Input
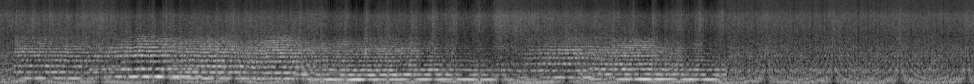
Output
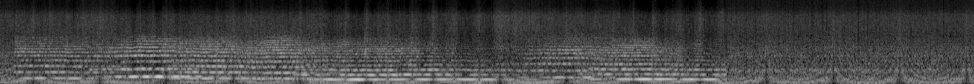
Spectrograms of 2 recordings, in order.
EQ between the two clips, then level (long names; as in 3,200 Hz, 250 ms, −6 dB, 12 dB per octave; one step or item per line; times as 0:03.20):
high-shelf EQ 6,800 Hz −8 dB
−3.0 dB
